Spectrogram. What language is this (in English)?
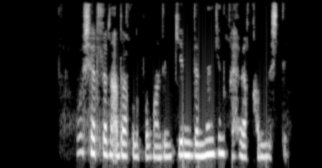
Uyghur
